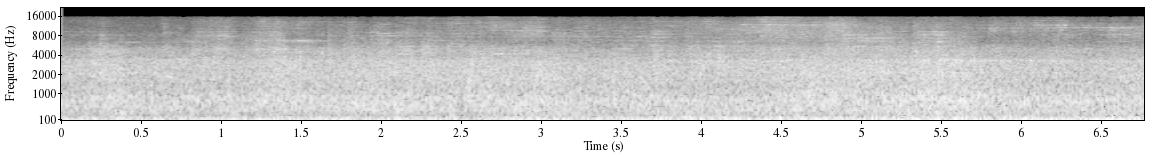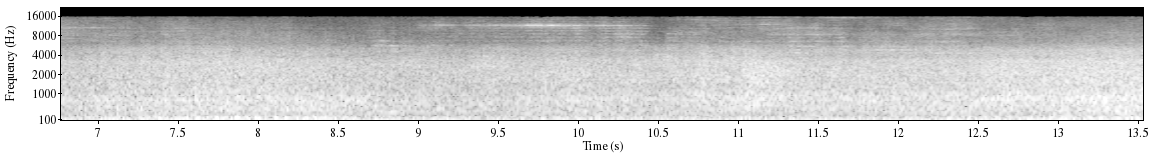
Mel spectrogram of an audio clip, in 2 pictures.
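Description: Freight train cars rolling past with a steady rumble of wheels on rail, slowly growing louder.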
